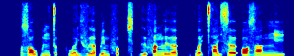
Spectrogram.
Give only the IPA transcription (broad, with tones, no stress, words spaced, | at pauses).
zɔ˧˩w ɓɨ˧˩ŋt̪ə˦˥p̚ kwə̤˨˩j vɨ˧ə̯ɓe̤˨˩m fə˦˥p̚ t͡ɕə˨˩t̚ɣɨ˧˩fa˧nlɨ˨˦ə̯ | kwə̰˧˨jt̪ʰa̤˨˩j zəː˧˩ ʔɔ˧˩za̤ː˨˩nɲi˧˩˨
